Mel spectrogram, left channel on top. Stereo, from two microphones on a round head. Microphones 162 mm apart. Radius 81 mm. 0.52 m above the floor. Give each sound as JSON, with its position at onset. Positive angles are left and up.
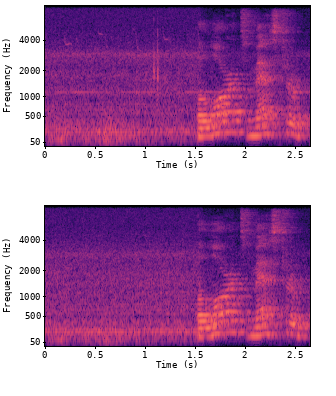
{"t": 1.5, "sound": "a man speaking", "side_deg": -25, "distance_m": 3.5}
